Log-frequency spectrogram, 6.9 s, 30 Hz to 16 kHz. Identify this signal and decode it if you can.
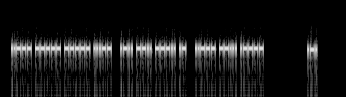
Morse code, heard as a keyed tone, about 46 wpm, 700 Hz. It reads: 2003 LZ8A 271 R
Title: Worked All Europe DX Contest - QTC Exchange - 45wpm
